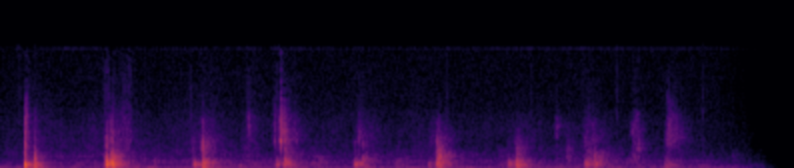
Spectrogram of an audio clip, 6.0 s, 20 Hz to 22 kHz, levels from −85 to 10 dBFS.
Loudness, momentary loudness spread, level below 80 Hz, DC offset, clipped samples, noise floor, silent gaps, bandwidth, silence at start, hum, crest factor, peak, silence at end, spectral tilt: -42 LUFS; 19 LU; -58 dBFS; 0.2%; under 0.1%; -63 dBFS; none; 16 kHz; 0 s; none; 32 dB; -10 dBFS; 0 s; -4 dB/octave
